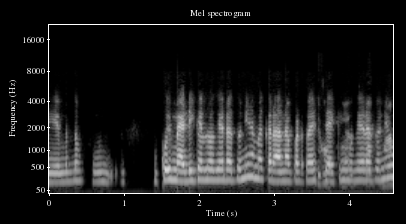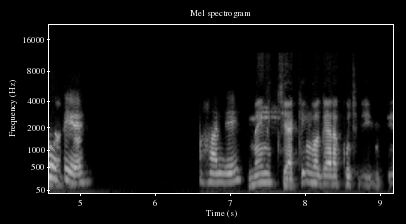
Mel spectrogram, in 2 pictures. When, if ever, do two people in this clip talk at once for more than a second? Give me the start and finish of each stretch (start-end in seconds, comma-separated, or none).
3.6-5.0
